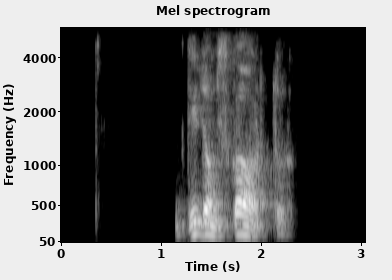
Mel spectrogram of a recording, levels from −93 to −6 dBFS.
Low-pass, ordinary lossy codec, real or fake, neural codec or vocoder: 5.4 kHz; Opus, 32 kbps; real; none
